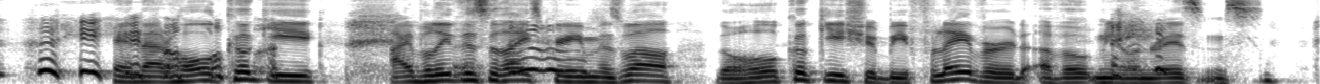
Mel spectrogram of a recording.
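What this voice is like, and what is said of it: Weird voice, bad Adam Sandler-like. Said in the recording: “You sounded like ... Adam Sandler. ... Really bad Adam Sandler. ... I was just making a weird voice.”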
